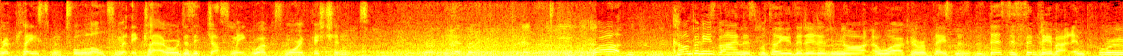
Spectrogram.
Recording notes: live from the New York Stock Exchange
